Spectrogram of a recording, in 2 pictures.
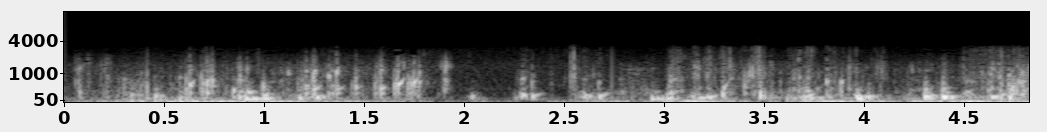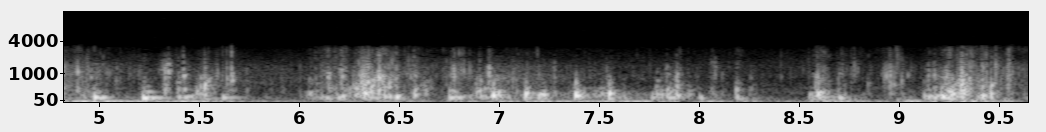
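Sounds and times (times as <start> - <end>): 
voice making indigestion sounds: 0.0 - 9.6.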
